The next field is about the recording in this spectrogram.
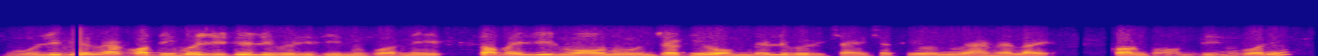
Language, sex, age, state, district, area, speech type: Nepali, male, 60+, West Bengal, Kalimpong, rural, conversation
